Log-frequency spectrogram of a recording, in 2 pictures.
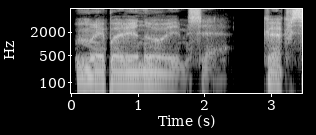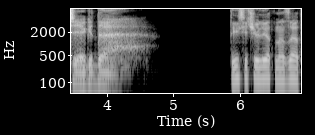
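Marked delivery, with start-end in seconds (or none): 0.0-4.4 slow, scornful demon drawl; resentful demon, very slow; eldritch horror. A narrator's reading. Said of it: "Его нечеловеческий голос дрожал от жгучего презрения".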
